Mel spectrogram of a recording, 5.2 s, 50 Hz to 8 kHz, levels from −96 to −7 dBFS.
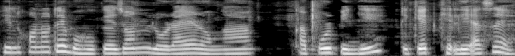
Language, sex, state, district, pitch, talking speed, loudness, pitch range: Assamese, female, Assam, Sonitpur, 220 Hz, 115 wpm, -21 LUFS, 210-245 Hz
